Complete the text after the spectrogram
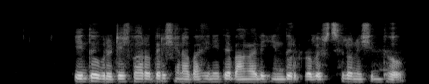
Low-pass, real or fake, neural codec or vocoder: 7.2 kHz; real; none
